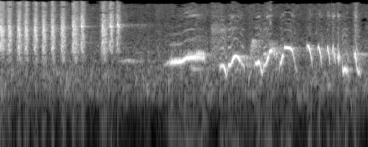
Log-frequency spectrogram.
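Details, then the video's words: White-rumped shama, tutoring song for caged birds that have stopped singing: a rapid, evenly spaced burst of high chips, a short pause, then a long clear whistle followed by tumbling, looping warbled phrases. "Masteran murai batu anti zonk cocok untuk murai batu yang macet bunyi"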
